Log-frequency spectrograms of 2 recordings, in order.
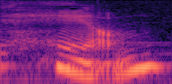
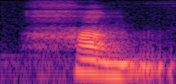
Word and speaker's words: HAM: I will also say it looks like ham but it's not pronounced like ham it's pronounced h hum so if you want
